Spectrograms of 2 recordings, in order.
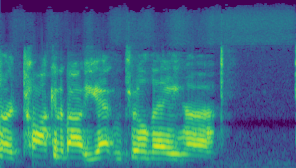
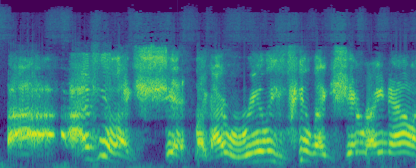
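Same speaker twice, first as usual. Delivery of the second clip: slow, higher, groaning sick voice; groggy sick complaint; 6 semitones higher than usual. Retold or imitated. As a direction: moan it out like you feel awful. Sick singer retells telling bandmate.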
